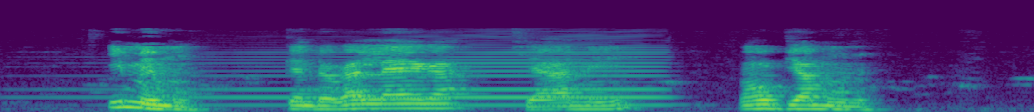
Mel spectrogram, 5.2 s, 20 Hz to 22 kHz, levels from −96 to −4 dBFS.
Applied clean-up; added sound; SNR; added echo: none; Bowed string instrument; 14 dB; reverberation time 0.2 s.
